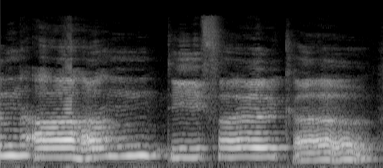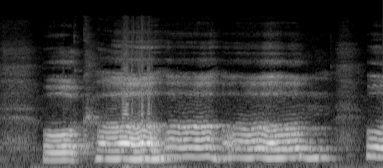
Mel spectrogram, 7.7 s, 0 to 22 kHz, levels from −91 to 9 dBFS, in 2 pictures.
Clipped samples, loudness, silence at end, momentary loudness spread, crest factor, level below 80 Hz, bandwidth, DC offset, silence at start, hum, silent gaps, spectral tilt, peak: under 0.1%; -17 LUFS; 0 s; 14 LU; 16 dB; -56 dBFS; 12.5 kHz; under 0.1%; 0 s; none; none; -8 dB/octave; 0 dBFS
